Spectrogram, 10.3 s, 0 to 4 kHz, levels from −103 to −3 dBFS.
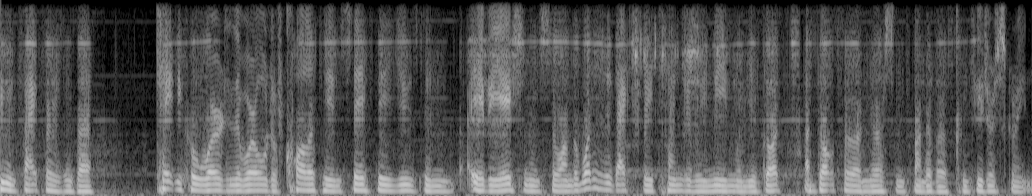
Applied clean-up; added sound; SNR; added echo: neural separator model SepFormer DNS4.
